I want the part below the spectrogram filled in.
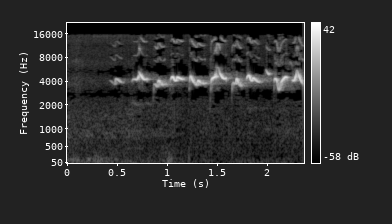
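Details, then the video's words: Ultramarine grosbeak singing a lively warbled phrase of quick, slurred high whistles that rise and fall in a near-continuous run of short notes with brief gaps, over a quiet background. "Azulão cantando"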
